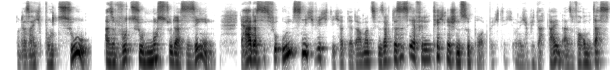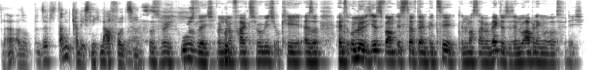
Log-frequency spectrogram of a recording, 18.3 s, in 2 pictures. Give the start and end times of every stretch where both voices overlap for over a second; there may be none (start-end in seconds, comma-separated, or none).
none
